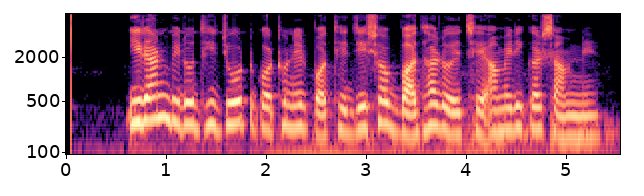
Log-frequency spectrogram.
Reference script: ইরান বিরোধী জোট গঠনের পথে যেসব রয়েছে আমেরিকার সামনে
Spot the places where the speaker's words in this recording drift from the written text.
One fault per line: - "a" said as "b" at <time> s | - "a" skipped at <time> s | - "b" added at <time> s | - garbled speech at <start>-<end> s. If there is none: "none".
- "বাধা" added at 3.4 s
